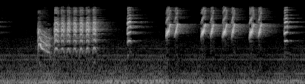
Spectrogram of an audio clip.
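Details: Grey-cheeked bulbul in a clear 'tembakan' song used as a training recording for white-rumped shamas: a rapid buzzy burst of about seven pulses, then single sharp notes and a run of quick, bright, high whistled chips.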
